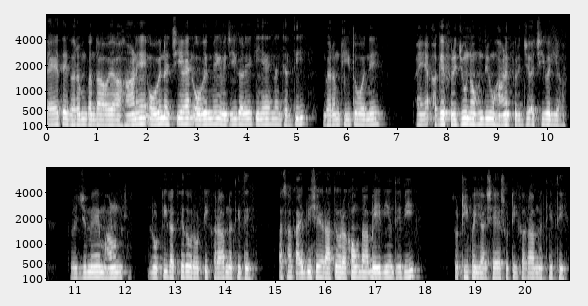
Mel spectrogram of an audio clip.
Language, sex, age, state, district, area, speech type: Sindhi, male, 30-45, Maharashtra, Thane, urban, spontaneous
